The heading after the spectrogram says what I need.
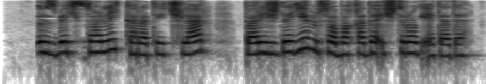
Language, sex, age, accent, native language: Uzbek, female, 18-24, Buxoro, Uzbek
